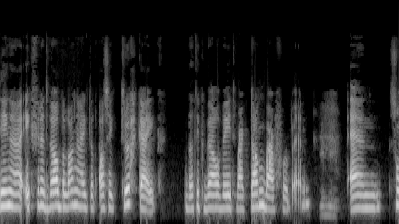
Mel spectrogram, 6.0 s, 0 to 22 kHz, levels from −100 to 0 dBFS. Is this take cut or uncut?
uncut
